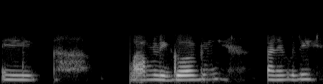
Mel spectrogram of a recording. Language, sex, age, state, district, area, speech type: Kannada, female, 18-30, Karnataka, Chamarajanagar, rural, conversation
